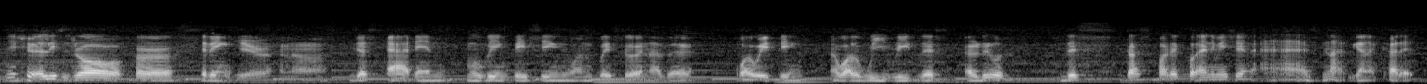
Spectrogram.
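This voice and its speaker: A man's voice: sits low, moderate pace. A man giving casual, rambling commentary as he plays through a game, often muttering to himself. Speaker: gaming streamer. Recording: slightly dull mic, game music behind.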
